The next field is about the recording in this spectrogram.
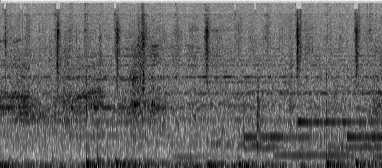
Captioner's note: none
